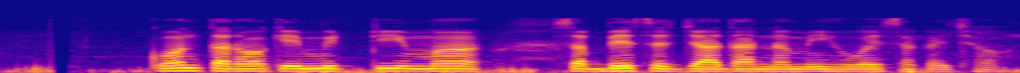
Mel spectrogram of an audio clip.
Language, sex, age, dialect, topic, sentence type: Maithili, male, 18-24, Angika, agriculture, statement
